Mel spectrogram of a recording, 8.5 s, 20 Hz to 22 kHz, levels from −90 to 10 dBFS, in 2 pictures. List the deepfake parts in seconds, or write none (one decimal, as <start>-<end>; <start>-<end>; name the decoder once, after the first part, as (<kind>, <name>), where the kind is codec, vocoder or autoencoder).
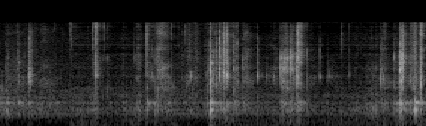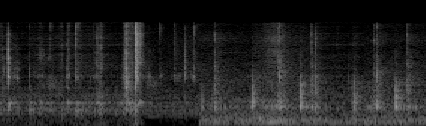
0.7-1.8 (codec, HILCodec); 2.2-5.7; 7.4-7.9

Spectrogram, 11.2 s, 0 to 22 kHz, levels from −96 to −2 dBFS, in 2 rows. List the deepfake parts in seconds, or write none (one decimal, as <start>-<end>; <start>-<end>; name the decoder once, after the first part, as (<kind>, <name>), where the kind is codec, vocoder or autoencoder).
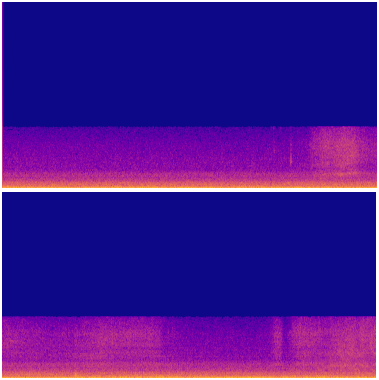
10.3-11.2 (codec, HILCodec)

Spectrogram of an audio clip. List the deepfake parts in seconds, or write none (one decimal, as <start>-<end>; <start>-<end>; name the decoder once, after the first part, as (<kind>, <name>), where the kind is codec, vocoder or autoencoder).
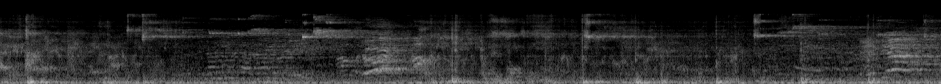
0.0-1.8 (codec, HILCodec); 4.2-7.6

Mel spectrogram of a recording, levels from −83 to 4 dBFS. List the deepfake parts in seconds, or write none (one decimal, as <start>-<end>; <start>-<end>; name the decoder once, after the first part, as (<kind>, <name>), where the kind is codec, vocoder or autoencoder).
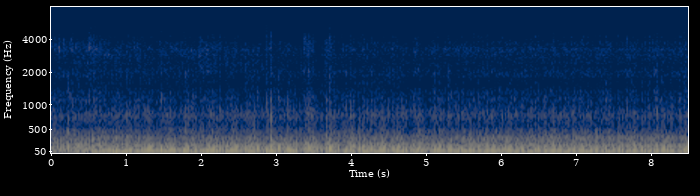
0.6-4.9 (codec, HILCodec)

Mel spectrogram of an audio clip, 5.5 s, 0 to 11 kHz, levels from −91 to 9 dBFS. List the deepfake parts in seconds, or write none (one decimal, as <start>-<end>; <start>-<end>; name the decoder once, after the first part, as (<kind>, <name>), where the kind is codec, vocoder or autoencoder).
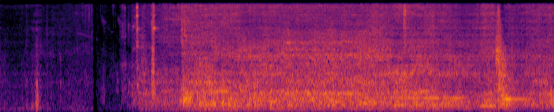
0.0-0.7 (codec, HILCodec); 2.3-2.8; 3.7-5.5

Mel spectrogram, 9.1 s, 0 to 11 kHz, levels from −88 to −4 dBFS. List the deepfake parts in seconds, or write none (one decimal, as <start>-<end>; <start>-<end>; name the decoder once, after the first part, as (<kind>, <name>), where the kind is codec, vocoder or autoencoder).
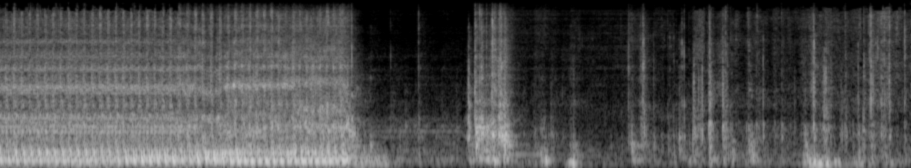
1.8-6.9 (codec, HILCodec)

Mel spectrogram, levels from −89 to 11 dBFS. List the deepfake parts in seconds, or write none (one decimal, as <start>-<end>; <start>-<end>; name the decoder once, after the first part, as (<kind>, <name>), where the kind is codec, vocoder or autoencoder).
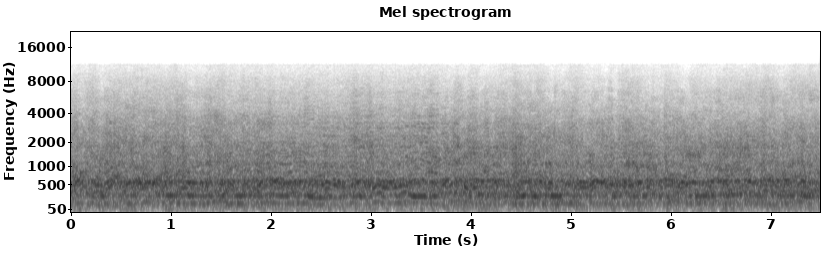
0.0-1.7 (codec, HILCodec); 3.8-7.5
